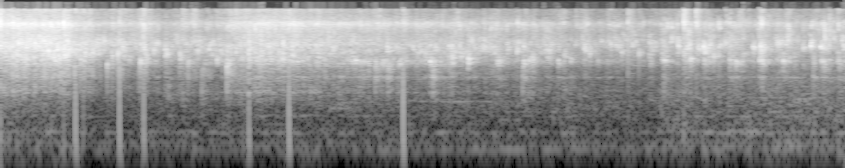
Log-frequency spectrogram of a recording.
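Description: Chopped garlic and curry leaves frying in hot oil for a Marathi-style matki dal, a loud close sizzle and spatter with sharp crackling pops scattered through the first half, settling into a steady hiss.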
